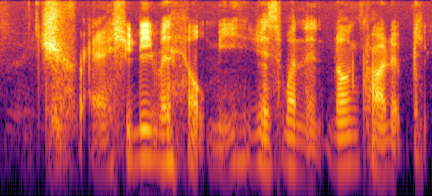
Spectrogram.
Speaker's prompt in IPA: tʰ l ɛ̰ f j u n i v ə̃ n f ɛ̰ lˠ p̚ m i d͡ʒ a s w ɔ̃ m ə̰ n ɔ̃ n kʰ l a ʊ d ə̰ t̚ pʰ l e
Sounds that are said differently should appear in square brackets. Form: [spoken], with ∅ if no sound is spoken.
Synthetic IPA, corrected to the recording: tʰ [ɹ] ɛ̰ [ʃ] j u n i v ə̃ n [h] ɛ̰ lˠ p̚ m i d͡ʒ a s w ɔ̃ [n] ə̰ n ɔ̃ n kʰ [ɹ] a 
